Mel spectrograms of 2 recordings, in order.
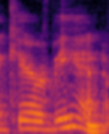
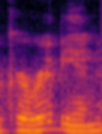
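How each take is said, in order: First: "Caribbean" said CARE-uh-BEE-an, stress on first and third syllables; care-uh-bee-an pronunciation. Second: "Caribbean" said cuh-RIB-ee-an, stress on second syllable; cuh-rib-ee-an pronunciation. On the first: Reading out a viewer's home, says "Caribbean" CARE-uh-BEE-an. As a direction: say "Caribbean" as KEH-ruh-BEE-un. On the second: Offering the viewer the other way, "Caribbean" as cuh-RIB-ee-an. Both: Shown as a demonstration. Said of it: "however you like to say it".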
